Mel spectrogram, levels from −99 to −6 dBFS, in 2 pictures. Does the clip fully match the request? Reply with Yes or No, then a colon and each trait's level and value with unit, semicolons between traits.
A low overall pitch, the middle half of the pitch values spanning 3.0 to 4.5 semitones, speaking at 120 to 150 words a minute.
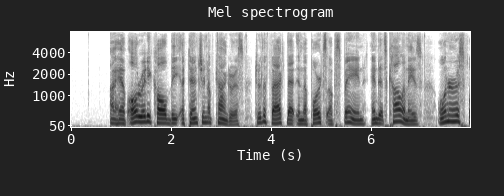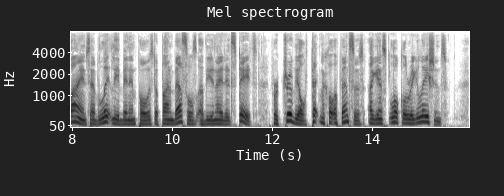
No: low, 130 Hz; average, 5.2 semitones; average, 145 wpm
